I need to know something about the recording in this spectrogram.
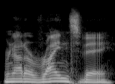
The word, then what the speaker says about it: Renate Reinsve: Renate Reinsve.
